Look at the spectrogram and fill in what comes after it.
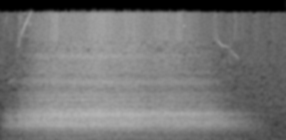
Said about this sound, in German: Und wir atmen gemeinsam wieder ganz, ganz tief in den Bauch ein.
